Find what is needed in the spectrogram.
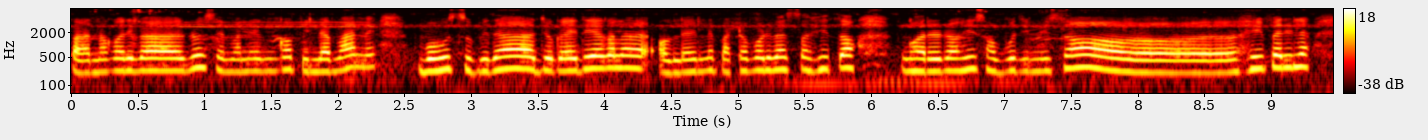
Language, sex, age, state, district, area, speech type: Odia, female, 18-30, Odisha, Kendujhar, urban, spontaneous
